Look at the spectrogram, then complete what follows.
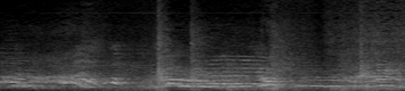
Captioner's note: crowd yell excitedly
